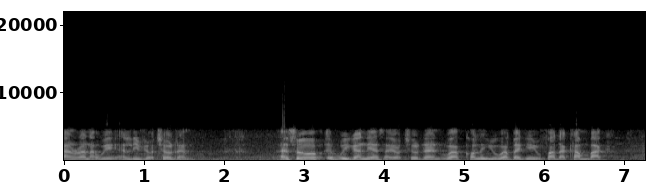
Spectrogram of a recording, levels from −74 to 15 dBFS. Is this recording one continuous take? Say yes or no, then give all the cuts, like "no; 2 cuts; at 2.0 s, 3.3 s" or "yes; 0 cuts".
yes; 0 cuts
